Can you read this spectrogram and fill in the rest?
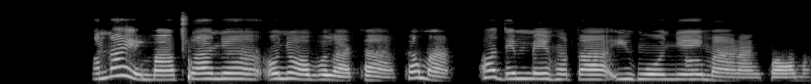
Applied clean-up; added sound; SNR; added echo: neural mask model Resemble Enhance denoiser.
